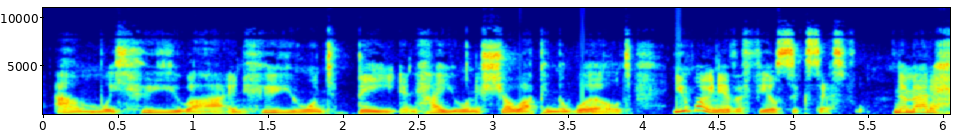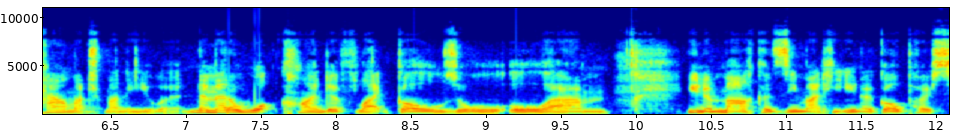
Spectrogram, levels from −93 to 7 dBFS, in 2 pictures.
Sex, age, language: female, 30-49, English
